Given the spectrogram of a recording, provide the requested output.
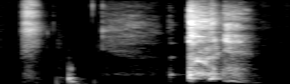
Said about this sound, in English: Sorry for all the sniffling and this and that. I don't know where it's just kicked in out of the blue from. Like, a hair fever, I don't even feel like it's that bad.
